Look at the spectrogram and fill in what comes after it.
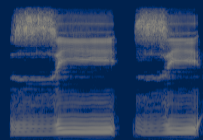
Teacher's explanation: Zi ada gesekan di titik makhraj.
